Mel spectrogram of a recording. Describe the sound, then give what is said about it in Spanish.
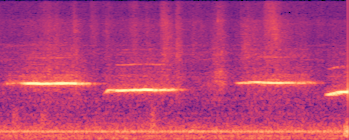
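A person whistles a slow, eerie tune of four long, held notes that slide between pitches, mimicking a whistle heard from far away, over a steady low hum. The imitated whistle was heard while riding in a car with loud music playing. “con la música alta, maje, yo empecé a escuchar un silbido a lo lejos”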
